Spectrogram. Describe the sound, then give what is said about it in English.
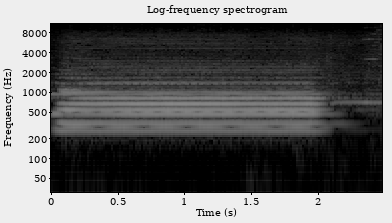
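Train horn sounding at a ballpark during a baseball game: one loud, steady, chord-like blast holding for about two seconds before cutting off, leaving quieter background noise. “The train horn goes off”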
